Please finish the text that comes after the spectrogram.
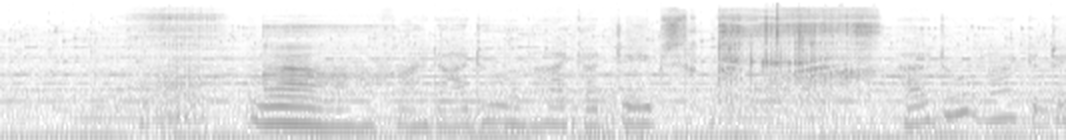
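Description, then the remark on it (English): A person pretending to be asleep in a compartment fakes snoring, with a run of raspy, breathy snorts and throaty, rumbling groans repeated over several seconds, loud. “Maintaining my fake snoring, and the occasional instance of soft flatulence for good measure, I watched as he rifled through my things, checking my papers.”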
